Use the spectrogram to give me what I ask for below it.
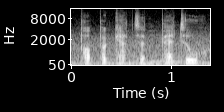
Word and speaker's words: Popocatépetl: Today headed up Popocatépetl, I think is how you say it, which is like a very big volcano.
